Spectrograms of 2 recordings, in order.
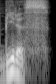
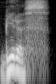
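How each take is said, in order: First: It is said with a foreign, Japanese-style pronunciation. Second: It is said with a foreign, Japanese-style pronunciation.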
